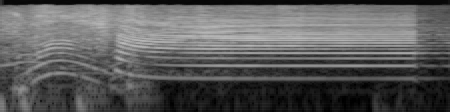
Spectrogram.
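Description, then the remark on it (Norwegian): A jingle: a loud, sustained air horn blast rings out for about two seconds after a brief warbling, pitch-bending lead-in, then cuts off abruptly. “Det var feil jingle, bare.”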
